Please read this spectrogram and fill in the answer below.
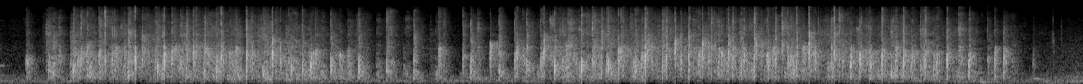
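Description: A small group of people clapping their hands: steady applause that starts just after the beginning and cuts off suddenly at the end.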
